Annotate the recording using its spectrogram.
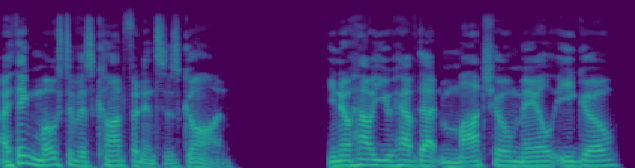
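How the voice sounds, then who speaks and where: A man's voice: medium pitch, brisk, no room sound, studio quality, lightly acted. A man reading a story aloud, voicing a friendly woman neighbor who talks earnestly and with concern. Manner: earnest, caring.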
